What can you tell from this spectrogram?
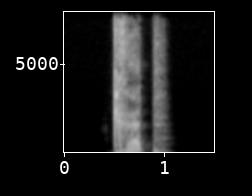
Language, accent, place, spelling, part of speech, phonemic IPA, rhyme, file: German, Germany, Berlin, Krepp, noun, /kʁɛp/, -ɛp, De-Krepp.ogg
- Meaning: 1. crape 2. rare spelling of Crêpe (“crepe (a flat round pancake-like pastry)”)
